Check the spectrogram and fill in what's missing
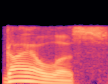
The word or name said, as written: guileless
